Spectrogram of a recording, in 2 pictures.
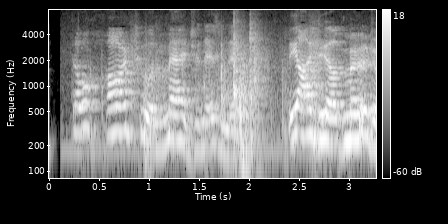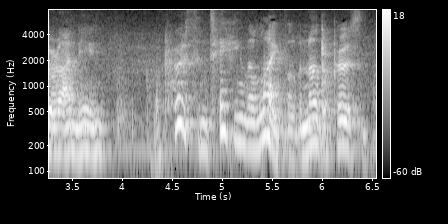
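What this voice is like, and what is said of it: Really bad put-on accent. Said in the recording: “accent is really, really bad.”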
